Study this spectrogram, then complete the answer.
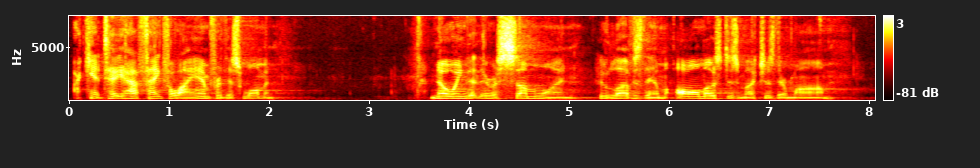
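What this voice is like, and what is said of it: Choked up, emotional voice. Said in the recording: “get choked up again”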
